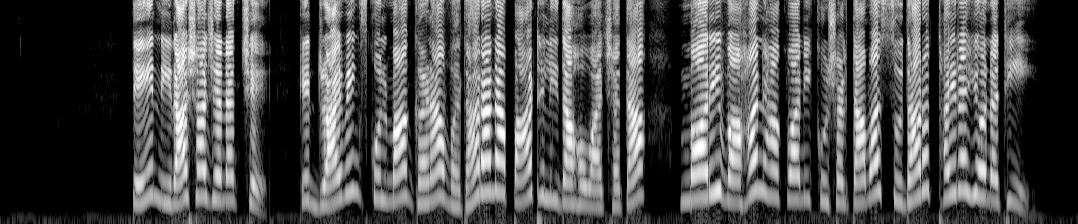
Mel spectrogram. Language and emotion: Gujarati, angry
